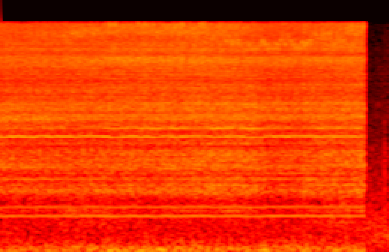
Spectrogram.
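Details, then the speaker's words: Hammertoe correction: a powered surgical reamer, convex end, prepares the base of the middle phalanx for a DynaNite PIP implant with FlexWire. Steady high-pitched whirring for about three and a half seconds, then stops. "so now we're going to go ahead and use the convex end of the corresponding reamer to prep the base of the middle phallics"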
